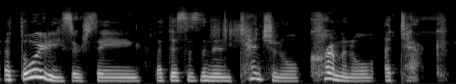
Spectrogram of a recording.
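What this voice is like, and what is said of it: Mock newscaster voice. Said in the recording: “let me say my newscaster voice.”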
